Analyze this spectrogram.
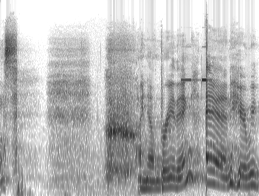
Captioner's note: exhaling; timer beeps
